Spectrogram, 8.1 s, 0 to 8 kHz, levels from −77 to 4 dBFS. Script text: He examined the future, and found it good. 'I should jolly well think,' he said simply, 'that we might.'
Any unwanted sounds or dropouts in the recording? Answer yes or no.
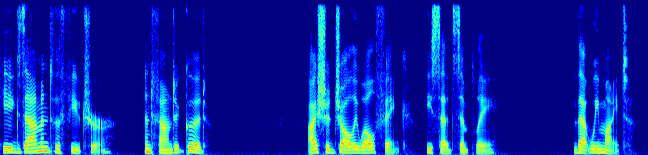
no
